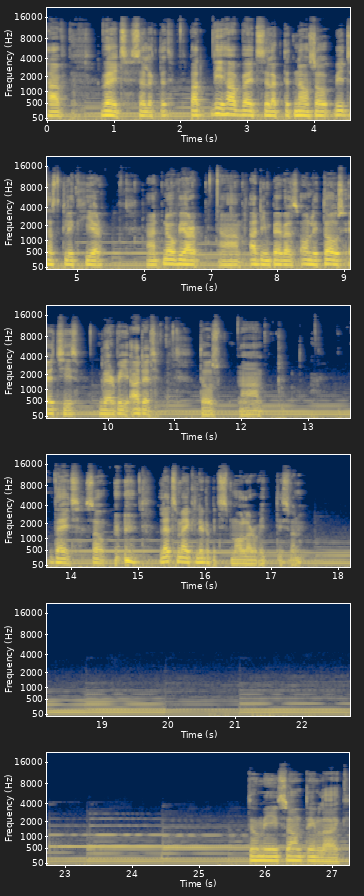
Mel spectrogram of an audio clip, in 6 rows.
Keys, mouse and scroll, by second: 4.8-6.6 drag, 5.5-12.3 middle drag, 12.3 ctrl+s, 12.3-27.2 drag.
